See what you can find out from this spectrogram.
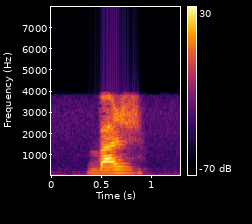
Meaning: a kind of indirect tax
- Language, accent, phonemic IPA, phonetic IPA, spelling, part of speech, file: Armenian, Eastern Armenian, /bɑʒ/, [bɑʒ], բաժ, noun, Hy-բաժ.ogg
